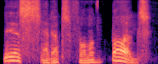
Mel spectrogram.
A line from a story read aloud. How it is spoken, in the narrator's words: he muttered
